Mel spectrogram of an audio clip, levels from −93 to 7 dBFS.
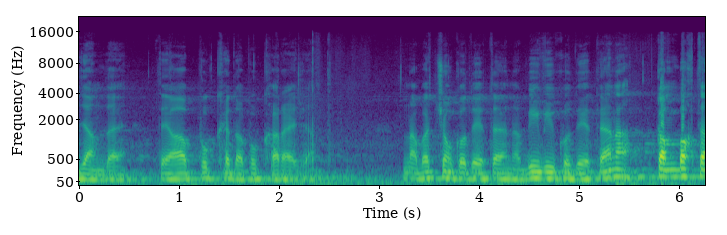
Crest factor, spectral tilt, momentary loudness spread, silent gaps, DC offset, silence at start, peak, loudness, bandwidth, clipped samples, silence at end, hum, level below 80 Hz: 18 dB; -8.5 dB/octave; 16 LU; none; under 0.1%; 0 s; 0 dBFS; -18 LUFS; 10 kHz; under 0.1%; 0 s; none; -34 dBFS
